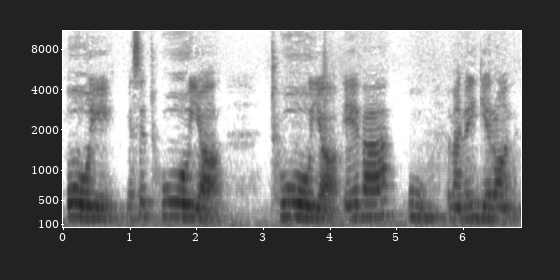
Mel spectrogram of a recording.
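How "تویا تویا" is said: تویا very slow with a clear "oy" glide; "oy" sound demonstrated. Shown as a demonstration. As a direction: stretch the "oy" in تویا for learners.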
